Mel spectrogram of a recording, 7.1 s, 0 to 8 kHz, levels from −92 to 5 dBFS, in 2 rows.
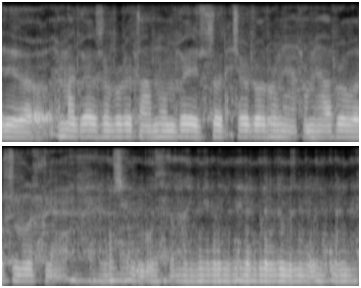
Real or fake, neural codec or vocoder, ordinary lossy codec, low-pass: fake; autoencoder, 22.05 kHz, a latent of 192 numbers a frame, VITS, trained on one speaker; MP3, 64 kbps; 7.2 kHz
